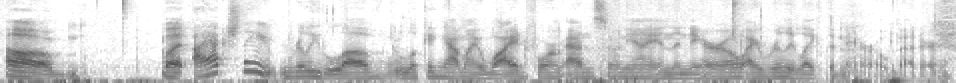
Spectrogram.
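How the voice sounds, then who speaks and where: A woman's voice: low-pitched, big pitch swings, moderate pace, creaky. An American woman chatting casually as a podcast host, telling stories with quoted asides. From United States. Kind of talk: casual chat.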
